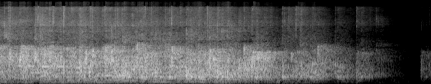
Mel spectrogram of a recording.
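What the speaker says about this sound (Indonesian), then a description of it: "Tepuk tangan untuk diri kalian sendiri." Audience applause at a madrasah student orientation event, steady dense clapping from a crowd that holds for about three seconds then fades out.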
